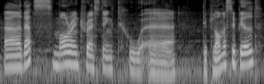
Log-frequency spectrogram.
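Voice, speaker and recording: A man with a Swiss accent, streaming a card game and thinking aloud, reading cards and weighing choices with pauses and fillers. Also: fairly high pitch, lively intonation, faint music behind. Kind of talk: casual gameplay commentary.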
